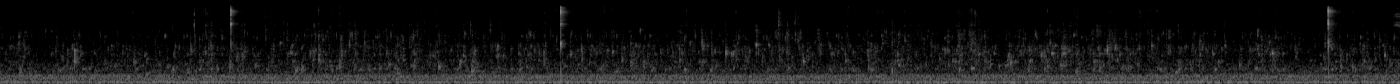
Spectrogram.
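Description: Steel nail nippers snipping thickened, impacted toenails: three short sharp clips spread out, over a steady low background noise.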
